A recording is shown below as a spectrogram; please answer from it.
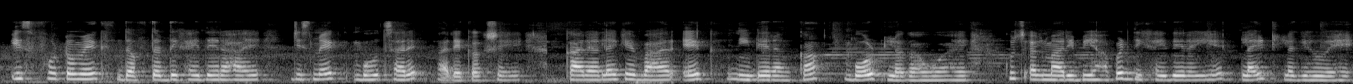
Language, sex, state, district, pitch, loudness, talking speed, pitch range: Hindi, female, Bihar, Begusarai, 215 Hz, -16 LUFS, 175 wpm, 205-235 Hz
